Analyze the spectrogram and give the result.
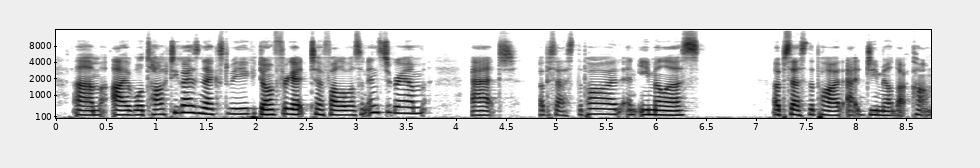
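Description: On a very clean recording with a silent background, a woman speaks at a moderate pace in an unremarkable speaking voice, with a medium pitch and ordinary pitch variation. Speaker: podcast host. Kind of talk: casual family chat.

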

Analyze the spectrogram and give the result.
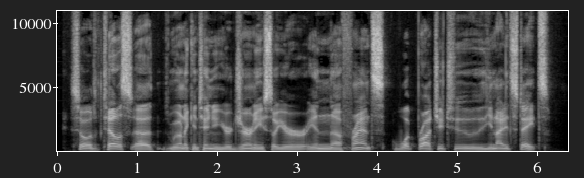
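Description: Recorded very cleanly against a silent background with a dry, close sound and no echo, a man with an American accent has a normal speaking voice at medium pitch, speaking at a moderate pace with ordinary pitch variation, hardly any pauses and very even loudness. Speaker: radio host. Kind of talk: radio show. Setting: studio.

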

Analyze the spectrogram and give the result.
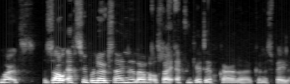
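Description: Woman with a normal speaking voice, fairly high pitch, fairly even intonation and moderate pace. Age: 20s. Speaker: sports club support officer. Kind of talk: podcast interview.

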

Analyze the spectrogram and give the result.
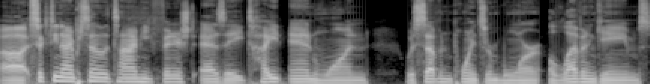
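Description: The recording is very clean, with a silent background. A man talks at a moderate pace with a slight Boston accent. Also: medium pitch for a man, ordinary pitch variation. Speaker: fantasy football podcast co-host. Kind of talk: casual chat.

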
